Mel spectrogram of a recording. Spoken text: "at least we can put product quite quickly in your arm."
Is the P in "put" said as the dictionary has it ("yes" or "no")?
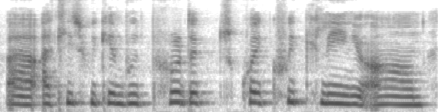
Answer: no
